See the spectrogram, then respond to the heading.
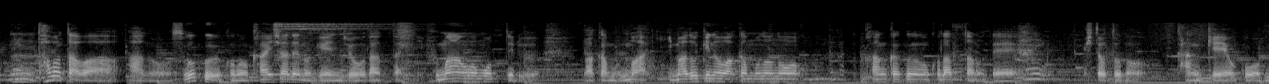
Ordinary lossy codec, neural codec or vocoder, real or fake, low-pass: Opus, 32 kbps; none; real; 7.2 kHz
